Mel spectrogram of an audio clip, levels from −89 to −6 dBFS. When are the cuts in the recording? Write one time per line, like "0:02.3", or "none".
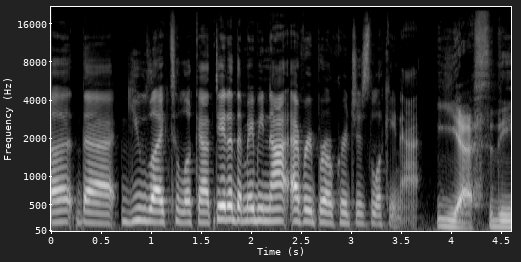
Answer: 0:01.6
0:03.7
